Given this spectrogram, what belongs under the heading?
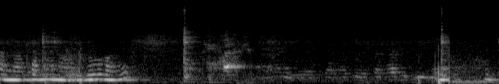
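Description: Potato and pointed gourd curry with shrimp is stirred in a pan, giving close scraping and clinking with a low sizzle underneath, while someone talks over the first half.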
